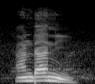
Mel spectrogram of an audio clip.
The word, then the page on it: andani: Yawa; Unat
